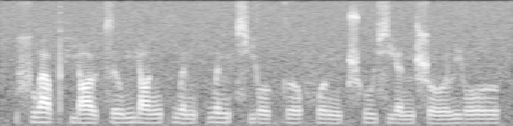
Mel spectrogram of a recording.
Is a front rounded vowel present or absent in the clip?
absent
